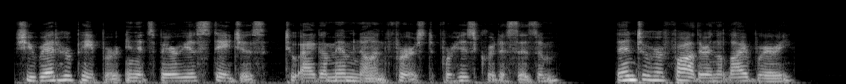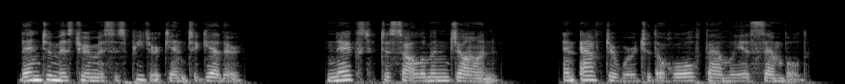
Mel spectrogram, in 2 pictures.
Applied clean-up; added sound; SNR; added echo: none; none; none; reverberation time 0.2 s.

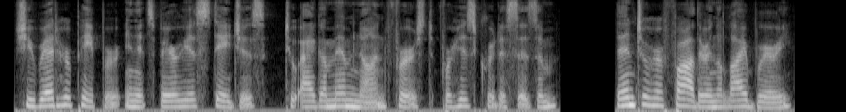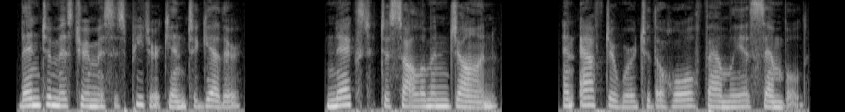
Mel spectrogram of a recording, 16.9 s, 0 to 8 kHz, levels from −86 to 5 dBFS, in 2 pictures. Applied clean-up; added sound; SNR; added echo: none; none; none; none.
